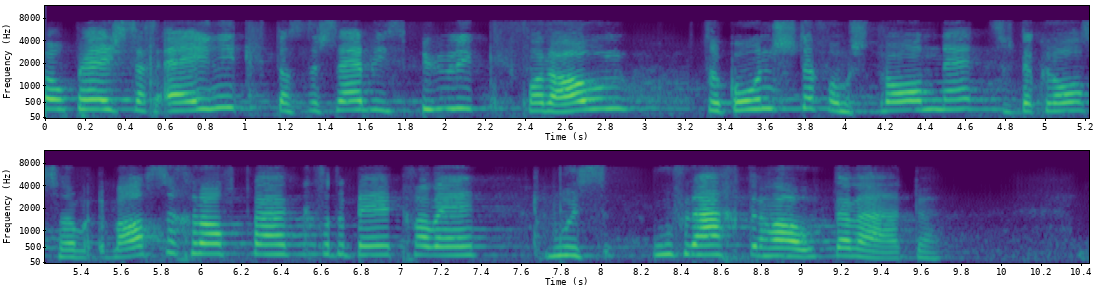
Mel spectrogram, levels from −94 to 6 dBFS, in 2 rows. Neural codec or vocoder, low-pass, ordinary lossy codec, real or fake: codec, 16 kHz, 2 kbps, X-Codec, HuBERT features, trained on general audio; 7.2 kHz; none; fake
